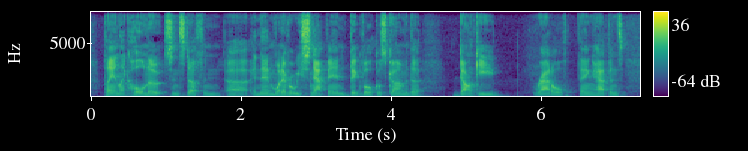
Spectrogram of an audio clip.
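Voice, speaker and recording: A man talks at a fairly quick pace. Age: young. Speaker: musician. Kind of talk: casual chat.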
